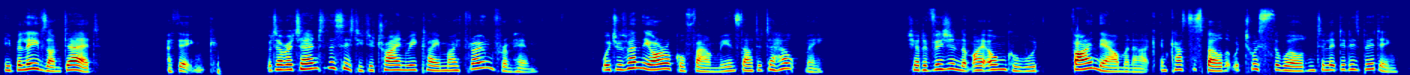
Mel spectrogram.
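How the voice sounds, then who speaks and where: A skinny, scared young boy, as a woman reading a storybook puts him on, talking in a high, earnest and jittery voice. His words rise and fall with lively swings. The sound is dry and close. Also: fairly quick, no echo, lightly acted. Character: scrawny, frightened young boy, a lost heir.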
